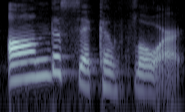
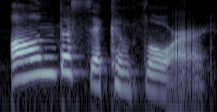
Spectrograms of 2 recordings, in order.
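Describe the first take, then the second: First: Same slow model again; slow repeat for learners. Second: Drawn out so students can copy; slow model phrase. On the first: Teacher repeating the phrase for students, slowly. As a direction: repeat it slowly for them to echo. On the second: Teacher modelling the phrase for students, slowly. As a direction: say it slowly and clearly. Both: Shown as a demonstration. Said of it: "이렇게 on 쓴다는 거 꼭 기억하셔야 됩니다".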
